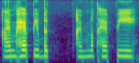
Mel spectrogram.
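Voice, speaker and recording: A woman's voice: a little high, completely flat delivery, normal speed, breathy edge, no room sound. A woman voicing a distressed, tearful young female friend who speaks in broken, pleading phrases. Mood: anguished.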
